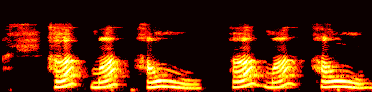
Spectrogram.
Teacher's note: The anuswar will be pronounced like a nasal vowel consonant.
